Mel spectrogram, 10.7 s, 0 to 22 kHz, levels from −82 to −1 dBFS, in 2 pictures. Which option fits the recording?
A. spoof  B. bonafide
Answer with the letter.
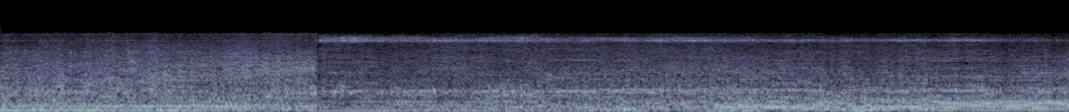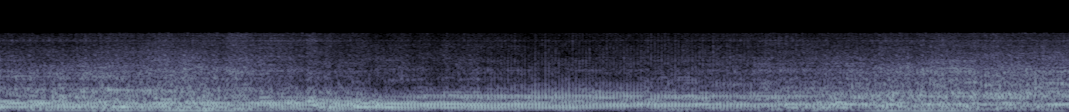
A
